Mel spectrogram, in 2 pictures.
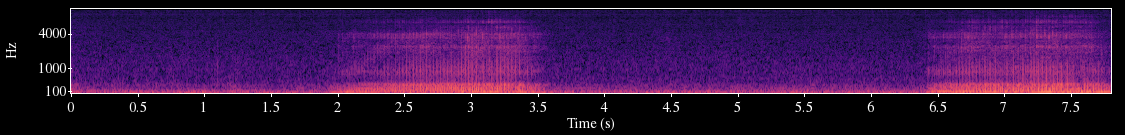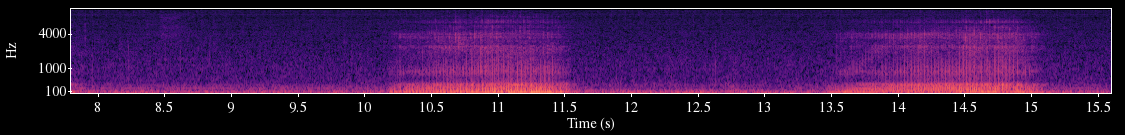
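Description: Four loud, low rattling snores at regular intervals, about 16 a minute, each on the in-breath; typical heavy snoring.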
